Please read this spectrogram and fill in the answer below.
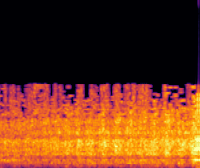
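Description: Countertop blender running steadily, blending a liquid mixture of condensed milk, evaporated milk, cream and sweet corn kernels.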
